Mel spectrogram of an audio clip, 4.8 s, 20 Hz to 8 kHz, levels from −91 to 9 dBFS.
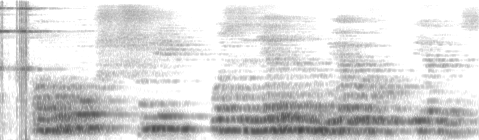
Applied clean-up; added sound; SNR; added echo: classical method WPE with log-MMSE.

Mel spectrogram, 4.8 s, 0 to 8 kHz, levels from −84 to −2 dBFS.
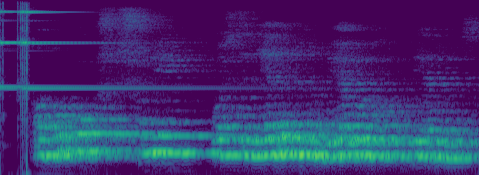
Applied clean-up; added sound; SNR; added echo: none; Bicycle bell; 15 dB; reverberation time 2.0 s.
